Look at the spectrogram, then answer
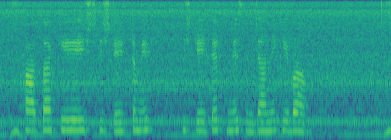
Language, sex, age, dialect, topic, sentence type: Bhojpuri, female, 31-35, Western, banking, question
